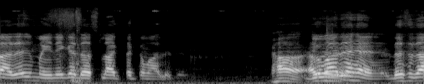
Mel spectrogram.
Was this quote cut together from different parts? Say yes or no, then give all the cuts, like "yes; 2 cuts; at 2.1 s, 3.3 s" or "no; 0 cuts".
no; 0 cuts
